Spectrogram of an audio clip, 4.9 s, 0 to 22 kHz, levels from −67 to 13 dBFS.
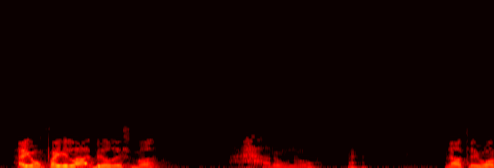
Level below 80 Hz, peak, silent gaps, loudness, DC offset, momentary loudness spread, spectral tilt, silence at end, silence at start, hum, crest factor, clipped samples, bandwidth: -68 dBFS; -12 dBFS; 1.89-1.98 s; -30 LUFS; under 0.1%; 21 LU; -10 dB/octave; 0 s; 0.15 s; none; 20 dB; under 0.1%; 5.6 kHz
